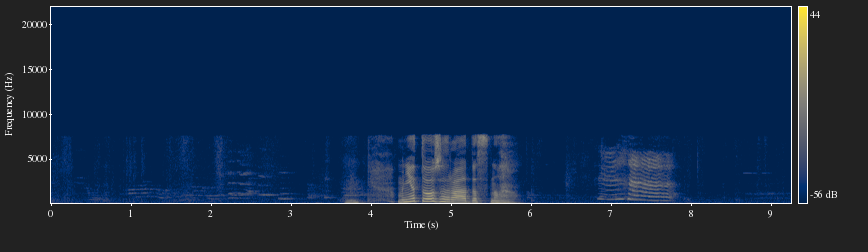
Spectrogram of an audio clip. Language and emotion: Russian, positive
